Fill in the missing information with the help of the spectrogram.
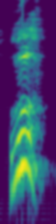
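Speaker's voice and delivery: forceful burst on "whoa"; emphatic. Shown as a demonstration. Teacher showing exclamation marks, emphatic "whoa". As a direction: put some punch behind "whoa". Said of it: "to put emphasis".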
